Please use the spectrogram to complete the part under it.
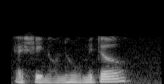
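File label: "scheener noochmidaa", Alsatian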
